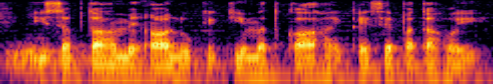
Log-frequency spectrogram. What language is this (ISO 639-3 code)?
mag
